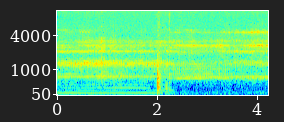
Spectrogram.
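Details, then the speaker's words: 55-year-old Mistral exhaust fan, 1450 rpm motor, after fitting new NSK bearings: quiet, steady hum with a faint whine, no grinding or rattle; much quieter than before, slight noise possibly from the back bearing. "But, got the motor all back together and working. Dead quiet. I mean, a little bit of noise, but it's much better compared to what it used to be."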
